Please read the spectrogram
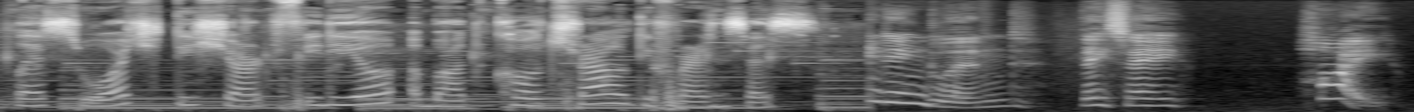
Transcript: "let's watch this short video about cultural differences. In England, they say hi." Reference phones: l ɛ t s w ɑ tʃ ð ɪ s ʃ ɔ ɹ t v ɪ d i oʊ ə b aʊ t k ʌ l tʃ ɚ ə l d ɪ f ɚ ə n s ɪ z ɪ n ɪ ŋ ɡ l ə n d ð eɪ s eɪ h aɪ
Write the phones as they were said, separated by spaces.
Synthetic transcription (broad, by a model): l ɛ t s w ɑ tʃ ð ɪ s ʃ ɔ ɹ t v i d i oʊ ə b aʊ t k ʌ l tʃ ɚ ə l d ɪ f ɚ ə n s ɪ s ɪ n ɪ ŋ ɡ l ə n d ð eɪ s eɪ h aɪ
